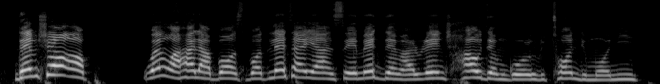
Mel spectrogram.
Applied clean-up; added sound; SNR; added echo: none; none; none; none.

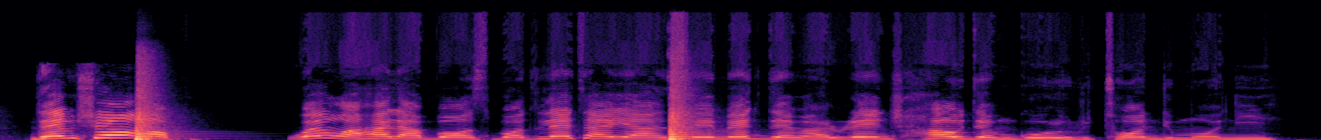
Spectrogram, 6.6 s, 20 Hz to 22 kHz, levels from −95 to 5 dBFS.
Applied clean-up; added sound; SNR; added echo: none; Snare drum; 0 dB; none.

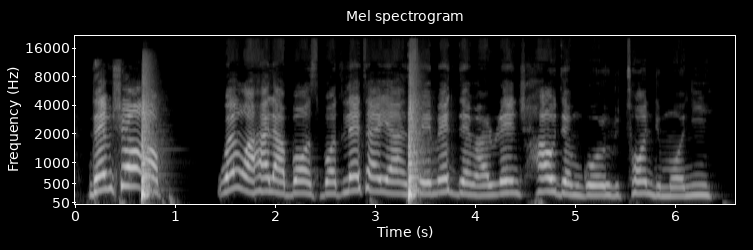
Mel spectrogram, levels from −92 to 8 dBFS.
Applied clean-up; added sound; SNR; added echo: classical method log-MMSE.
